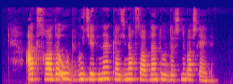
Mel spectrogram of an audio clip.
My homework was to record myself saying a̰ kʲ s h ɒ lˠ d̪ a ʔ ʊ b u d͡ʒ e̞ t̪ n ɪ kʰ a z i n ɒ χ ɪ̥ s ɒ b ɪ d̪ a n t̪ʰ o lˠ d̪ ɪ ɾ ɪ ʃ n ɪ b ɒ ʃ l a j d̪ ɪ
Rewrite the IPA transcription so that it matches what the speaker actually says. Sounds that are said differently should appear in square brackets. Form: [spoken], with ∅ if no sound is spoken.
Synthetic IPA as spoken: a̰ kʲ s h ɒ lˠ d̪ a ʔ ʊ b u d͡ʒ e̞ t̪ n ɪ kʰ a z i n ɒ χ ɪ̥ s ɒ b ɪ d̪ a n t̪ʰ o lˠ d̪ ɪ ɾ ɪ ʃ n ɪ b ɒ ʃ l a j d̪ ɪ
